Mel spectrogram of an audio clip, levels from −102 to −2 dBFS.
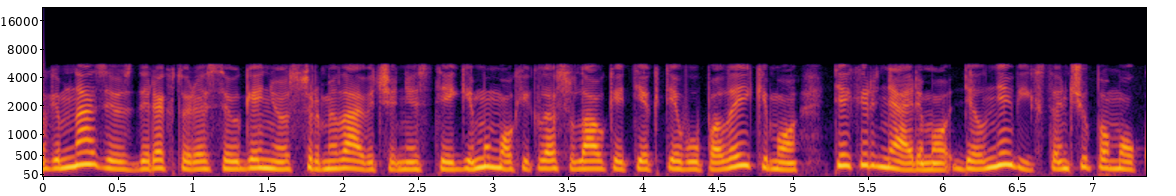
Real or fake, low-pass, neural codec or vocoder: real; 5.4 kHz; none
